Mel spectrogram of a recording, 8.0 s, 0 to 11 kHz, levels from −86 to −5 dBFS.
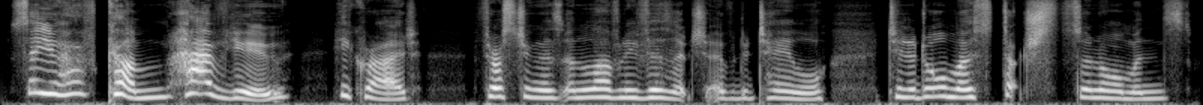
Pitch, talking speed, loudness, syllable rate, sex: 250 Hz, 155 wpm, -18 LUFS, 4.7 syllables/s, female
